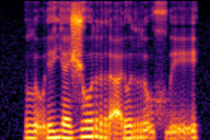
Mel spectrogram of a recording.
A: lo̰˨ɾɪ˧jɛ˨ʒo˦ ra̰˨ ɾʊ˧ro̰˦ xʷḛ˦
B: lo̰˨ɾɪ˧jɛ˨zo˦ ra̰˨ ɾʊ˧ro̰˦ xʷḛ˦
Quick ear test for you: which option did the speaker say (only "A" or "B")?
A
